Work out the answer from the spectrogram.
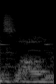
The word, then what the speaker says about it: slalom: Am I saying it even right? I believe you're pronouncing slalom correctly.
